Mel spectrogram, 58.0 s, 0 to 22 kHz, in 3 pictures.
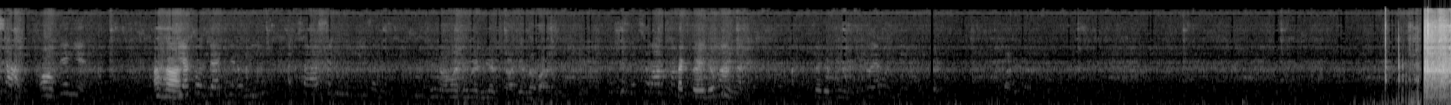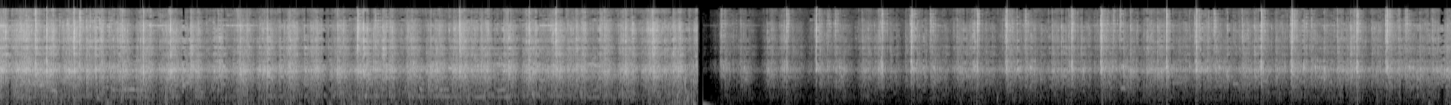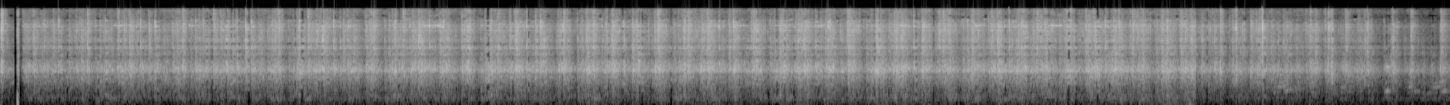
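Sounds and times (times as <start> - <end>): power looms clattering: 18.9 - 58.0.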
